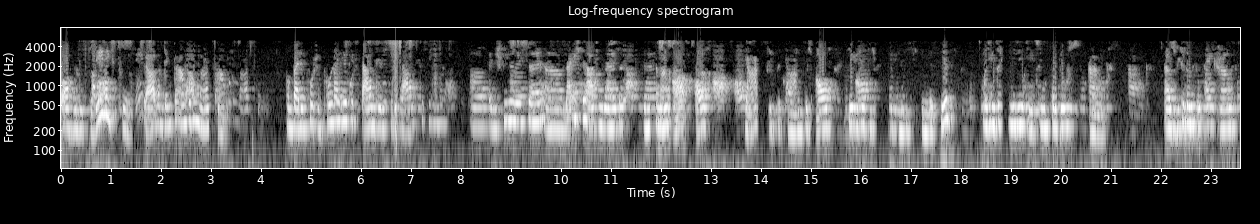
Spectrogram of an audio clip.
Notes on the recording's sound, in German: Leider hat mir meine neue Software einen Strich durch die Rechnung gemacht und die Tonqualität ist nicht so geworden wie ich sie mir wünschen würde. Wenn du ein Headphone/ Kopfhörer verwendest und nur auf einem Ohr hörst, dann hörst du den Hall nicht .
